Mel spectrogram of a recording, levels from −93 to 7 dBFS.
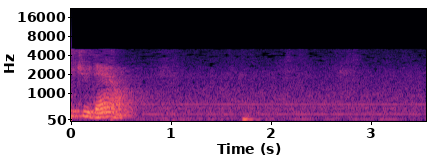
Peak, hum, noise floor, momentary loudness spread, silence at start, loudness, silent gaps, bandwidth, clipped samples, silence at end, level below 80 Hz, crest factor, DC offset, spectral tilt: -6 dBFS; none; -43 dBFS; 23 LU; 0 s; -24 LUFS; none; 5.2 kHz; under 0.1%; 0 s; -46 dBFS; 22 dB; under 0.1%; -9.5 dB/octave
